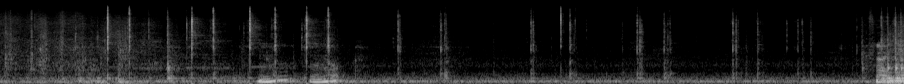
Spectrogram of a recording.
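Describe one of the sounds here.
A light switch clicks several times.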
